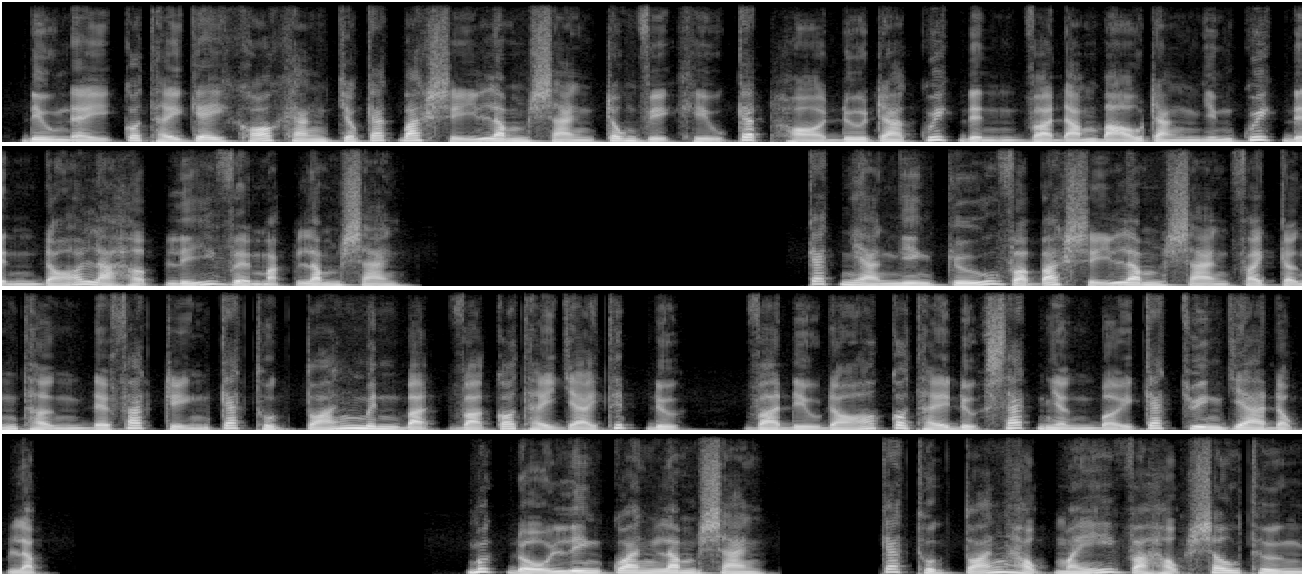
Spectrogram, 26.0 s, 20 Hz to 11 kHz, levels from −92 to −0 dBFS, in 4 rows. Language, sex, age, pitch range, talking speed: Vietnamese, male, 20-39, 105-150 Hz, 210 wpm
